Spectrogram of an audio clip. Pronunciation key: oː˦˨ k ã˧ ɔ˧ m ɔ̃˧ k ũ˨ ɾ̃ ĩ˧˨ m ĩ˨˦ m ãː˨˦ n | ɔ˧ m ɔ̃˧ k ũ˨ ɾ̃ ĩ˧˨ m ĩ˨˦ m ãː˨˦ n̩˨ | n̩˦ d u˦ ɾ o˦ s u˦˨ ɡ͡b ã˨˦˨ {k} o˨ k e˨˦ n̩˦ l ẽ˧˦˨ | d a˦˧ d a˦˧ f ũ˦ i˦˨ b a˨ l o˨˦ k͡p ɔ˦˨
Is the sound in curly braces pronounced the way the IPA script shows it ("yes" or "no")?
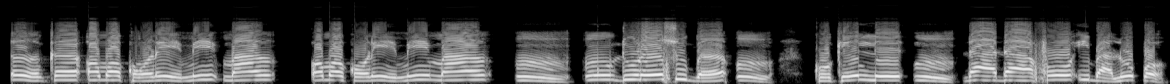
yes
